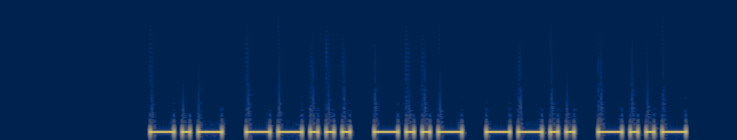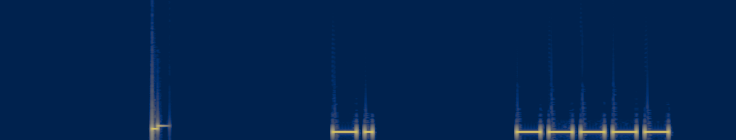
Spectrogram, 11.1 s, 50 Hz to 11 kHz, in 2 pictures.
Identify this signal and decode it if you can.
Morse code, heard as a keyed tone, about 20 wpm, spaced as for 15 wpm, 700 Hz. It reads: K7XZX N0
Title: USA Call Signs - 5 Characters - 6x Character Spacing - 20wpm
